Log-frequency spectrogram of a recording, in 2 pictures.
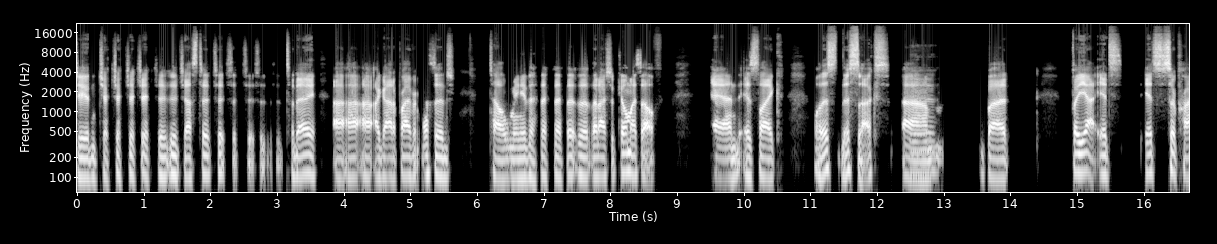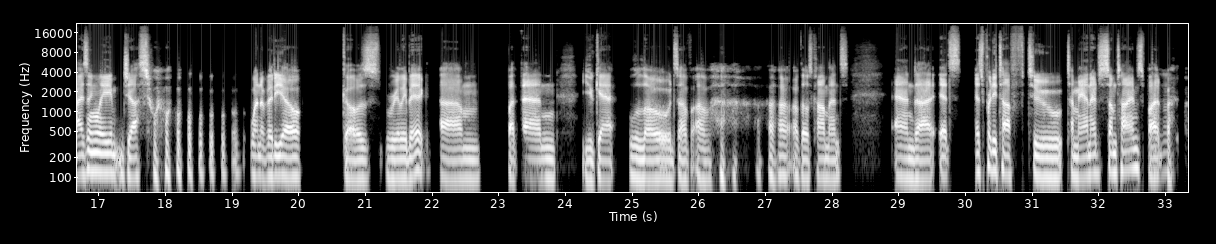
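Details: Stuttering since age eight in an adult male speech-language pathologist who deliberately lets it show; frequent sound, word and phrase repetitions.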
